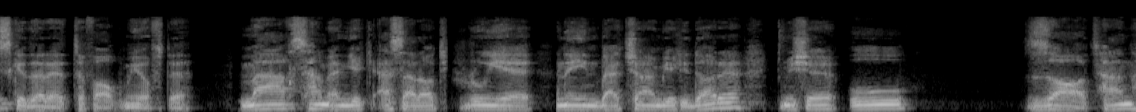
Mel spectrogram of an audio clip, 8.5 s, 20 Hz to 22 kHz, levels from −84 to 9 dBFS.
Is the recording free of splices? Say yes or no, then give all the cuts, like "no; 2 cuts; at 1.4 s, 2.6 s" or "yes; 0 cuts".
no; 6 cuts; at 1.7 s, 2.5 s, 3.3 s, 4.2 s, 5.1 s, 5.8 s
